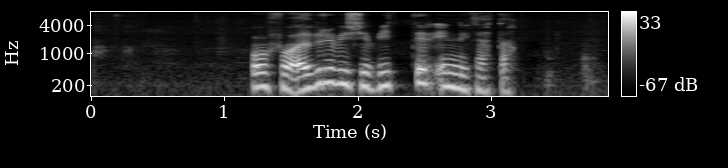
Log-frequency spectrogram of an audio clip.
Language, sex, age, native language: Icelandic, female, 40-49, Icelandic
